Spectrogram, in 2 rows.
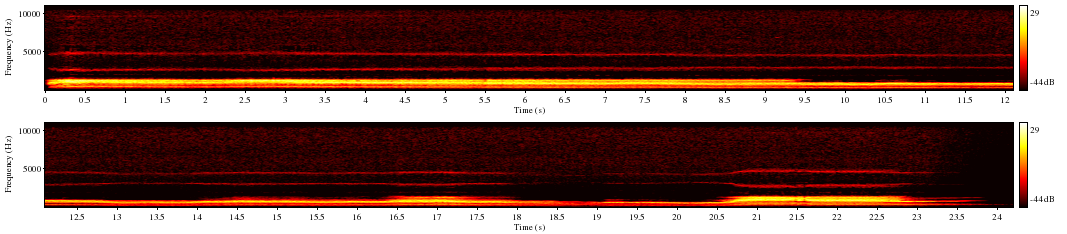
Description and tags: Unscreamed, vol. 1
I'm going to place some parts of damped scream. Another pieces coming soon if you like.
macabre, spooky, thrill, scary, scream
